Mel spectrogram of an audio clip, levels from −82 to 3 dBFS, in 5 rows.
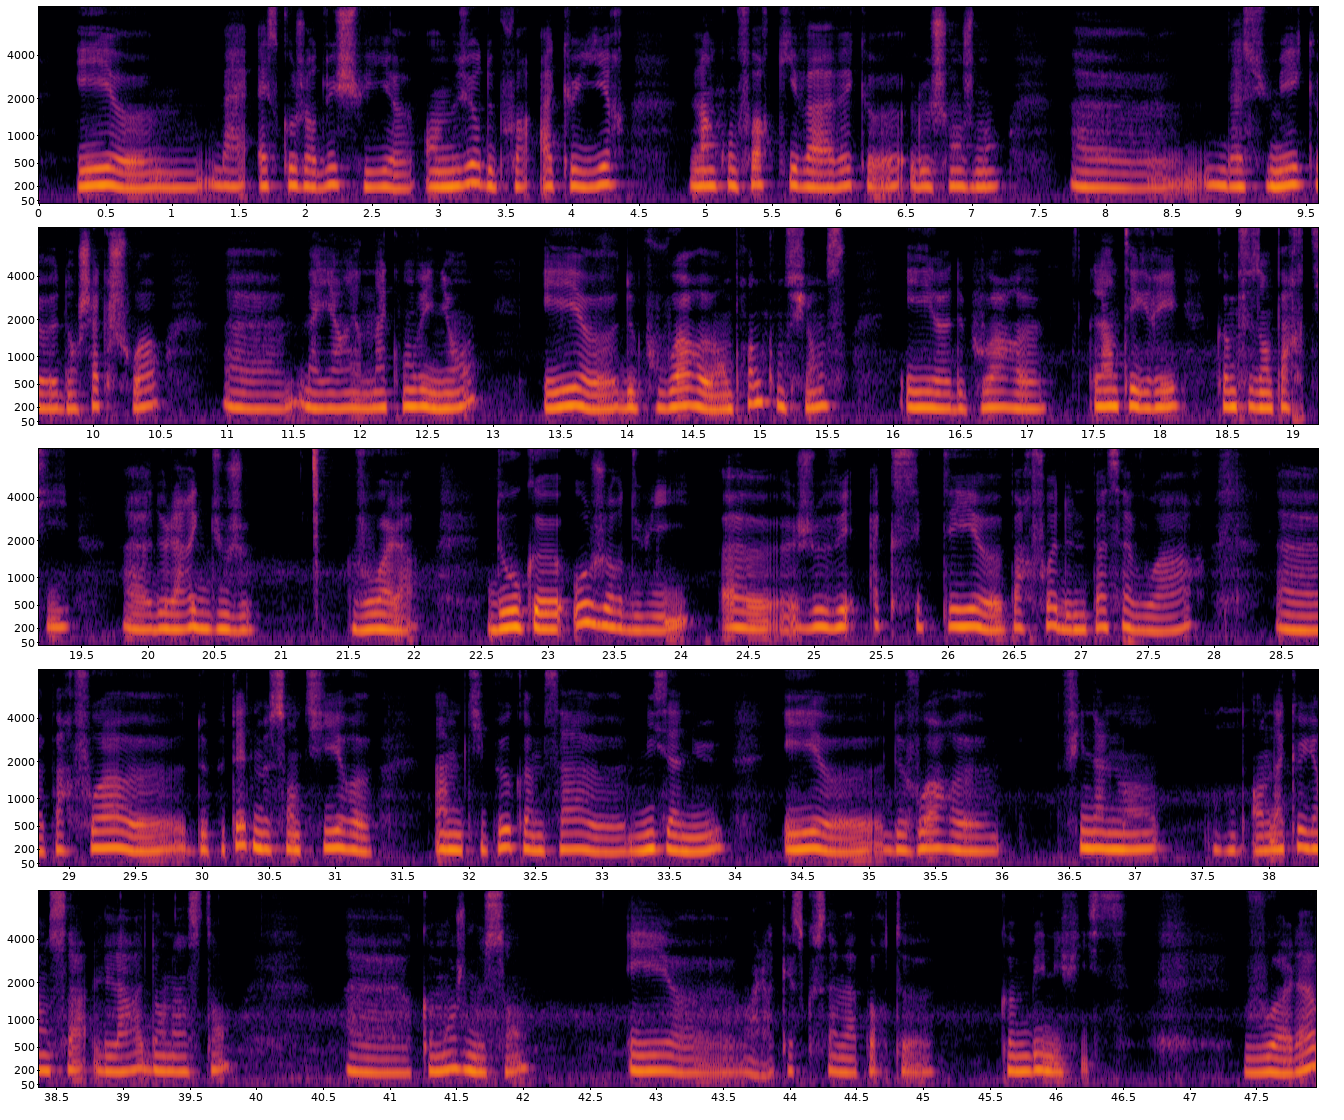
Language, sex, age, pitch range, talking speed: French, female, 30-49, 180-205 Hz, 135 wpm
